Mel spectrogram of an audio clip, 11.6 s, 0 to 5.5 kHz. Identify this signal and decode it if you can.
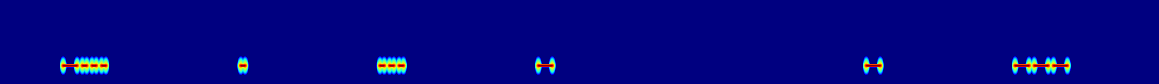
Morse code, heard as a keyed tone, about 25 wpm, spaced as for 6 wpm, 590 Hz. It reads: BEST TO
